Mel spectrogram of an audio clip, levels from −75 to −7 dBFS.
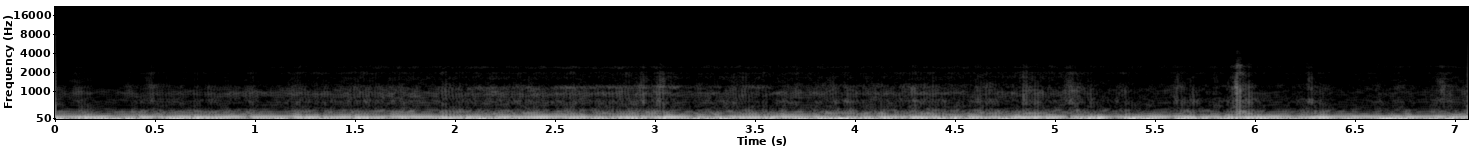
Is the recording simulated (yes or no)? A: yes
